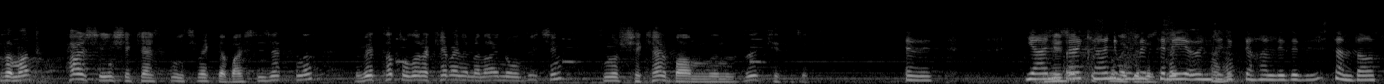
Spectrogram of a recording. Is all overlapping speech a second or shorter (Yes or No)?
No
